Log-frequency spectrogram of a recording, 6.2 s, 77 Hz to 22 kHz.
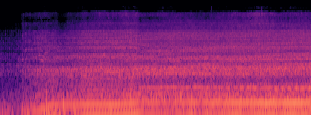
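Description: Mahindra 585 DI XP Plus tractor's diesel engine coming up over the first second and then running steadily as the tractor pulls forward across sand.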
